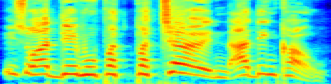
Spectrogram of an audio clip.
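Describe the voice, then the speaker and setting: Slow-paced scolding older woman played by an actress. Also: sits high, expressive, fairly bright tone. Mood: warning, scolding. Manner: admonishing, emphatic, gossipy. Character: nosy, scolding older sister and mother with pension. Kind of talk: radio drama acting.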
